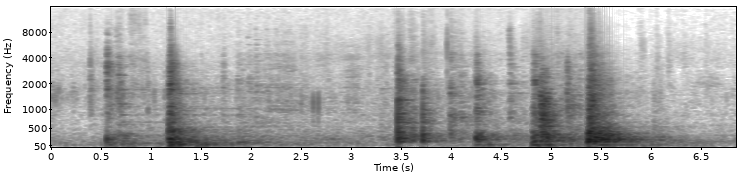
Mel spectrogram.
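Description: Sheet-metal clunks and rattles as the hood latch of a 1971 Chevy C10 pickup is worked and the hood is pulled up and swung open. About half a dozen sharp knocks each ring briefly, the loudest a little past five seconds in.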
